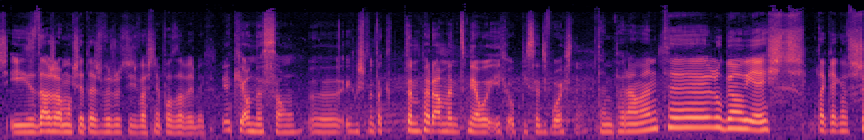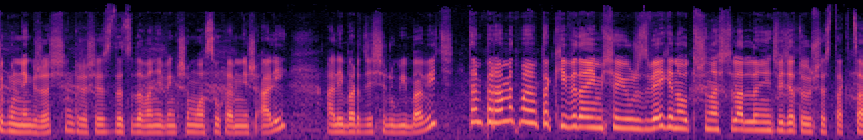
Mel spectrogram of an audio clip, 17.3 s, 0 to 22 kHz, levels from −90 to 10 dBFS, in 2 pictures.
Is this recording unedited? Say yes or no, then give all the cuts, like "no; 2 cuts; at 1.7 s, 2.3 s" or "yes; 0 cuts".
yes; 0 cuts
